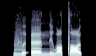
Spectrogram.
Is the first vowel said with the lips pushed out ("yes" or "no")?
no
